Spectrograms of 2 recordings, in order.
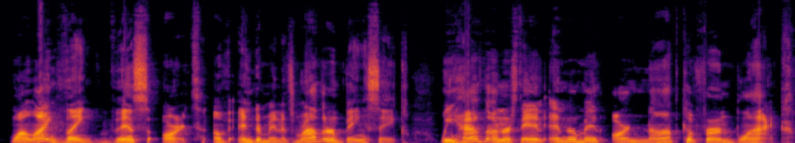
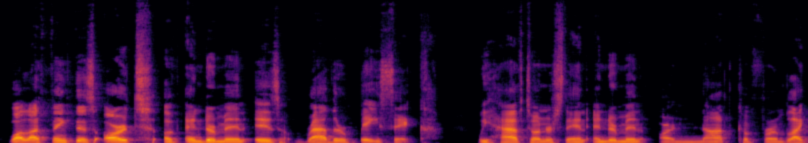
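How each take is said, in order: First: It is read in a put-on character voice. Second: It is read in the speaker's natural voice.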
